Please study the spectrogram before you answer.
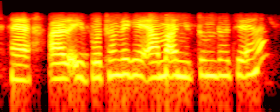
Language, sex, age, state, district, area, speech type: Santali, female, 18-30, West Bengal, Birbhum, rural, conversation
